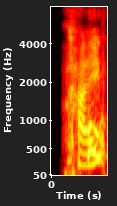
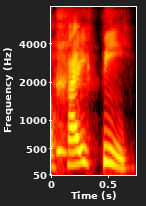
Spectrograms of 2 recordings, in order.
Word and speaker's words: hyphy: No, hyphy. What hyphy? Is that? Yeah. Okay, well, it's old, but, you know, wait, it's good. Hyphy. How do you spell it? It's not hype, okay? It's H-Y-P-H.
